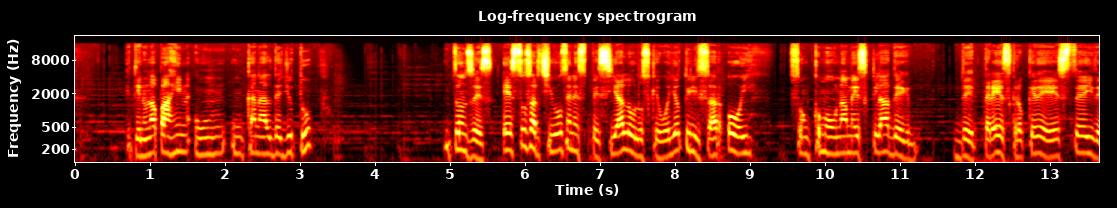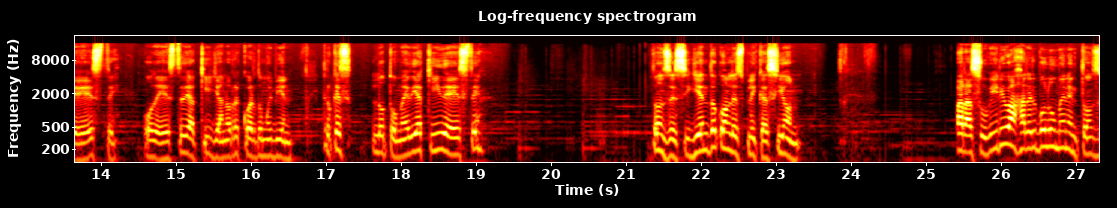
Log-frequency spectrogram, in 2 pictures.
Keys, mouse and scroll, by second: 14.6 click, 17.8-18.5 scroll down 2, 18.5-22.4 scroll down 1, 22.4 click.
